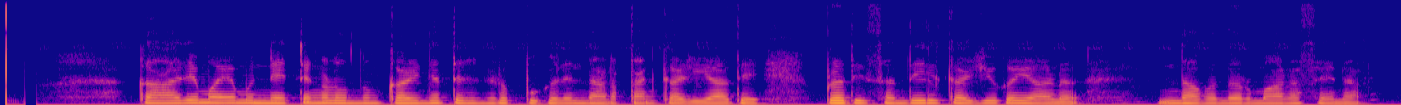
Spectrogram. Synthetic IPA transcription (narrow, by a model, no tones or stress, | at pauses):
kaːɾjɐmaːjɐmunːe̞ːtːɐŋːɐɭo̞nːumkɐɻiɲːɐt̪iɾɐneɽupːuɣɐɭilnɐɽɐt̪ːaːnkɐɻijaːðe̞ | prɐðisɐnd̪ʱijilkɐɻijuɣɐjaːɳɨ | nɐʋɐnirmaːɳɐse̞ːnɐ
